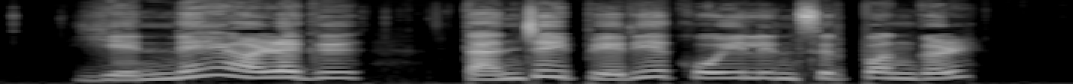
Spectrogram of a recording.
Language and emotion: Tamil, surprised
